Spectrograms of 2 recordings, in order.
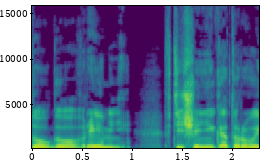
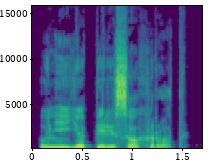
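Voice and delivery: plain reading voice

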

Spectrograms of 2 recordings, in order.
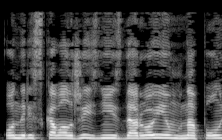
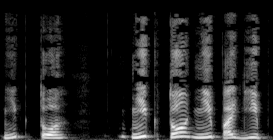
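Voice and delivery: сквозь рыдание; 4 semitones higher, slower than usual. A narrator's reading. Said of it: "сквозь рыдание".

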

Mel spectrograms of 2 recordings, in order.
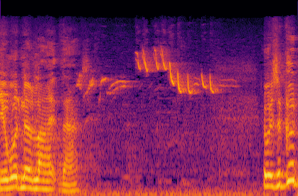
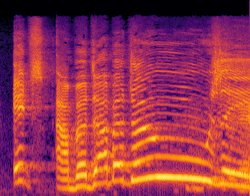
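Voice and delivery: drawn-out catchphrase; 8 semitones higher, 3 dB louder, slower than usual. Acted. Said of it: "catchphrase sung out".

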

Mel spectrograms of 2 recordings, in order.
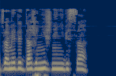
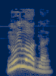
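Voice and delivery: loud defiant outburst; shouted; 6 dB louder than usual. A narrator's reading. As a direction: shout it out in fury. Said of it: "выкрикнул я".

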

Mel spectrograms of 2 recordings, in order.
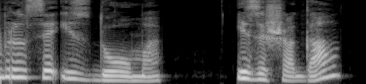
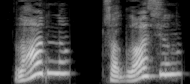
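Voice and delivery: much higher little creature voice; Субастик соглашается; 10 semitones higher than usual. A narrator's reading. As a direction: agree brightly, pitched way up. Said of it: "ответил Зубастик". (высокий голосок Субастика)

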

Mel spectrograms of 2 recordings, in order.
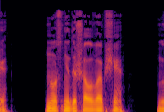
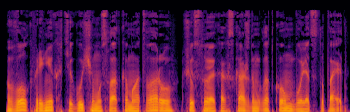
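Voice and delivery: ordinary delivery

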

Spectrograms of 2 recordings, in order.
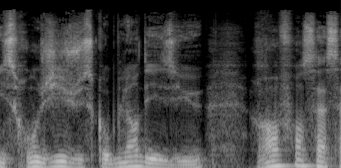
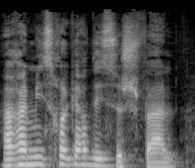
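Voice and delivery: high, loud call to a friend; excited exclamation; 8 semitones higher, 6 dB louder than usual. A narrator's reading. D'Artagnan shows Aramis the horse, crying out excitedly. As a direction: call out in amazement. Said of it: "s'écria-t-il".

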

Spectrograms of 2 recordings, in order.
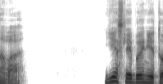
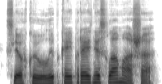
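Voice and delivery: usual speaking voice

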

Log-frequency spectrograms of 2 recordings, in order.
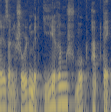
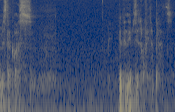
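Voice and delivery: breath gone, barely voiced; faltering whisper; 8 semitones lower, 16 dB quieter than usual. Maso whispers to Mister Cross, short of breath. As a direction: whisper as if the air won't come.

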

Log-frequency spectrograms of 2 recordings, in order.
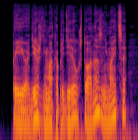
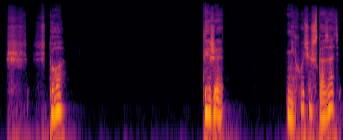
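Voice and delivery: halting, higher-pitched confusion; bewildered; 5 semitones higher, slower than usual. A narrator's reading. Mack reacts to the name she offers, bewildered and halting. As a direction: stammer it out in disbelief, with long pauses. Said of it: "Мак ещё больше растерялся".

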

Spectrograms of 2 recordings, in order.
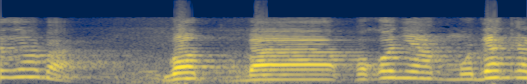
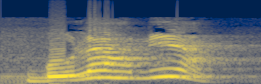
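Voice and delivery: slow, clear model word; 4 semitones higher, slower than usual. Shown as a demonstration. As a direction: spell out "Bulah niyah" slowly for the class. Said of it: "Bidomin fafatin fasukun fakasr". (mencontohkan "Bulah niyah" pelan dan jelas)

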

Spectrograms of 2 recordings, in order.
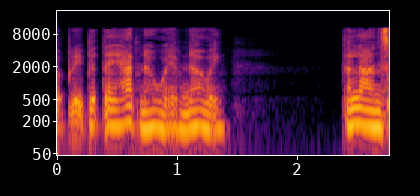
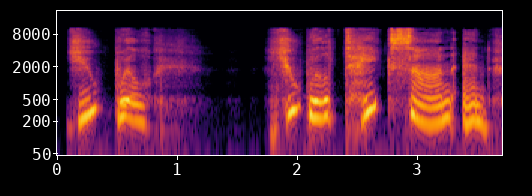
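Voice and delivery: sputtering; 6 semitones higher, 4 dB louder, slower than usual. A narrator's reading. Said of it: "having difficulty finding words".

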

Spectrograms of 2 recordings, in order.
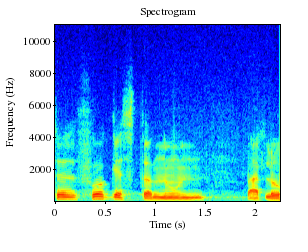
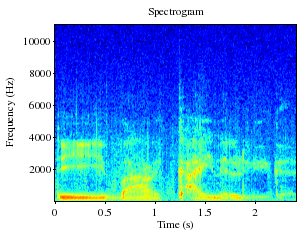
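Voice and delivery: slow, soft, almost whispered; hushed whisper; 5 semitones lower, 8 dB quieter, much slower than usual. Acted. Judge quietly assures the widow, in a slow whisper. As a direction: breathe the words out gently.

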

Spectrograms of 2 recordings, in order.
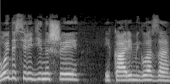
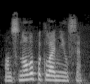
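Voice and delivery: ordinary delivery, nothing marked

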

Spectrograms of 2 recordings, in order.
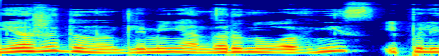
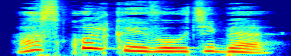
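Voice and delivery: louder, keenly curious question; open interest; 3 semitones higher, 7 dB louder than usual. A narrator's reading. Goddess tempted by the dragon's gold, keenly interested question. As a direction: ask with undisguised interest. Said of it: "не скрывая интерес".

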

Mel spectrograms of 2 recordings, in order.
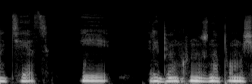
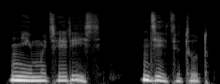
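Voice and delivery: a sharp, louder shush at a friend; hushing snap; 2 semitones higher, 7 dB louder than usual. A narrator's reading. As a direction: cut her off quickly, scolding. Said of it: "шикнула я на подругу".

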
